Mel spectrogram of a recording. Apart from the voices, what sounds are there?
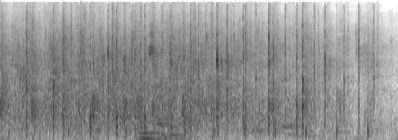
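audience applause welcoming a guest speaker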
